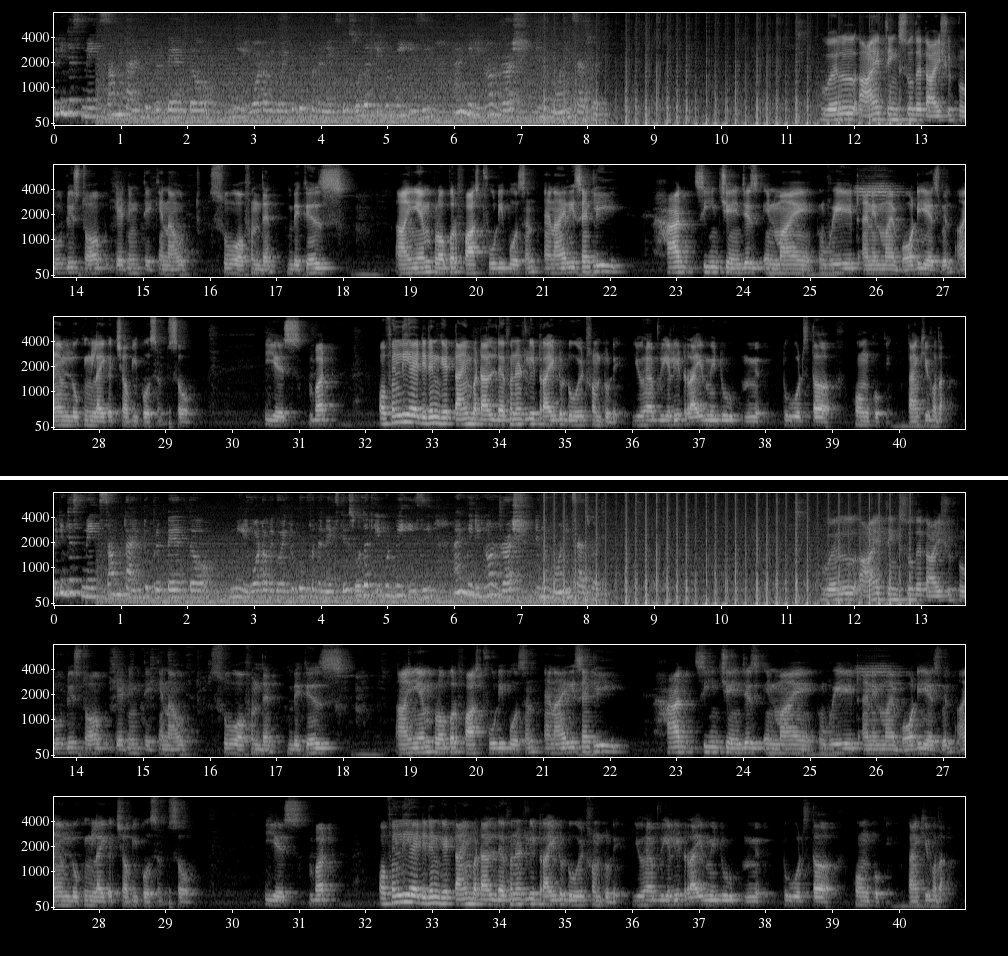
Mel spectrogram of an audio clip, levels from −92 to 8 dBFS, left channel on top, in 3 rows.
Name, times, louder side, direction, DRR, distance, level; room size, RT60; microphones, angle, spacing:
voice 1, 0.0-8.3 11.1-11.2, right 1 dB, 40° right, 4.2 m, -32 dB
sound 1, 0.6-8.1, left 1 dB, 80° left, 2.0 m, -36 dB
sound 2, 7.3-12.9, right 2 dB, 70° right, 1.4 m, -36 dB
voice 2, 11.5-15.7 16.0-18.0 18.8-22.2 22.7-29.4 30.5-31.5 32.2-38.0 38.3-39.0 39.4-39.9 40.2-40.7, left 3 dB, 55° left, 1.1 m, -31 dB
21.0 x 15.0 x 4.0 m
head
